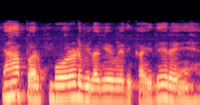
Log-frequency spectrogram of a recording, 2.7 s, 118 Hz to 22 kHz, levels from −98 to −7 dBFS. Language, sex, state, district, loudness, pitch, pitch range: Hindi, male, Haryana, Rohtak, -15 LUFS, 155 Hz, 145-165 Hz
